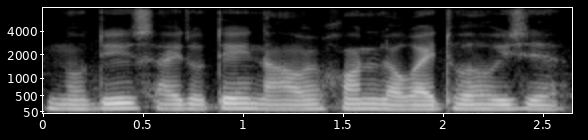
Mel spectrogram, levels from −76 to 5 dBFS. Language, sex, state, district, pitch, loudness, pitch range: Assamese, female, Assam, Kamrup Metropolitan, 130 Hz, -15 LUFS, 125-135 Hz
